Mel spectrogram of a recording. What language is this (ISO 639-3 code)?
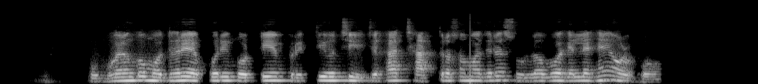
ori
